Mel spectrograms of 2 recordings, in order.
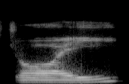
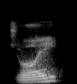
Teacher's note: Or we can say joy, 1 syllable. And if you listen to how the mouth moves, it's joy, sort of an oi change of the sound, joy. It's still 1 syllable.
